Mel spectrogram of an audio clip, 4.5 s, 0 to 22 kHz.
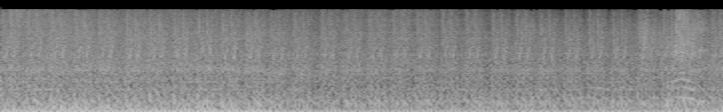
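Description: Dense, continuous gunfire from the co-op video game Resident Evil 5 fills the whole stretch at a steady loud level, with overlapping shots blending into a constant crackling roar.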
